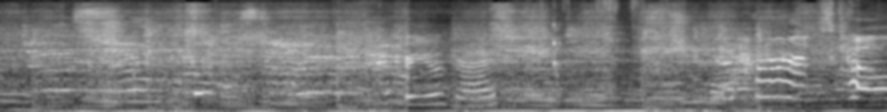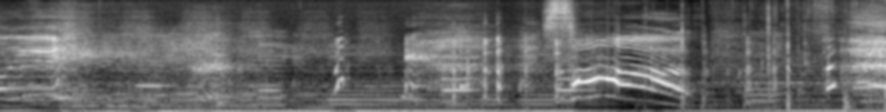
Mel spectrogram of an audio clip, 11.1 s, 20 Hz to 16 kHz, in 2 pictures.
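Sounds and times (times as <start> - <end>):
music with heavy bass: 0.0 - 11.0.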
